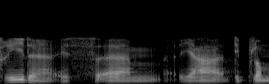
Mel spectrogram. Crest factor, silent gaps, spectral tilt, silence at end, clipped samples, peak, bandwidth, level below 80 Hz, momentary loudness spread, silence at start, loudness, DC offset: 20 dB; none; -4.5 dB/octave; 0 s; under 0.1%; -16 dBFS; 4 kHz; -68 dBFS; 12 LU; 0 s; -35 LUFS; under 0.1%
